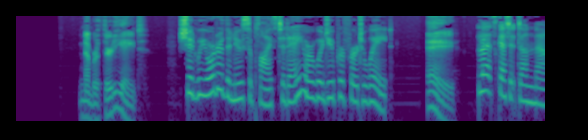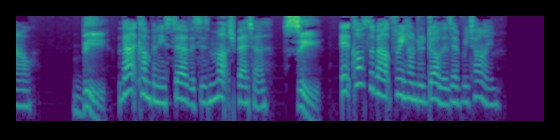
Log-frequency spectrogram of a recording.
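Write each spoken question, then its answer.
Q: Should we order the new supplies today, or would you prefer to wait?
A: A: Let's get it done now.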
